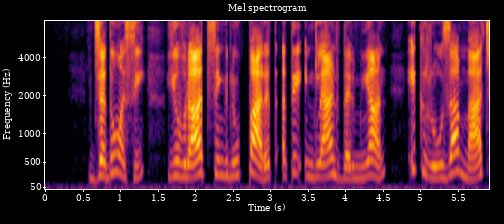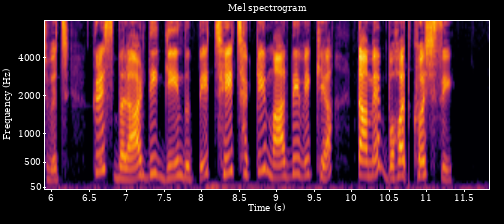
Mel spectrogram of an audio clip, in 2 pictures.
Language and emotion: Punjabi, happy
